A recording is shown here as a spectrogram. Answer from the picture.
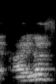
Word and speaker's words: Euler: तो लिखें आयलर्स method, जिसको आप बोलते हो यूलर। तो यूलर कहो या आयलर्स कहो, उसका उच्चारण वैसे आयलर्स है।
